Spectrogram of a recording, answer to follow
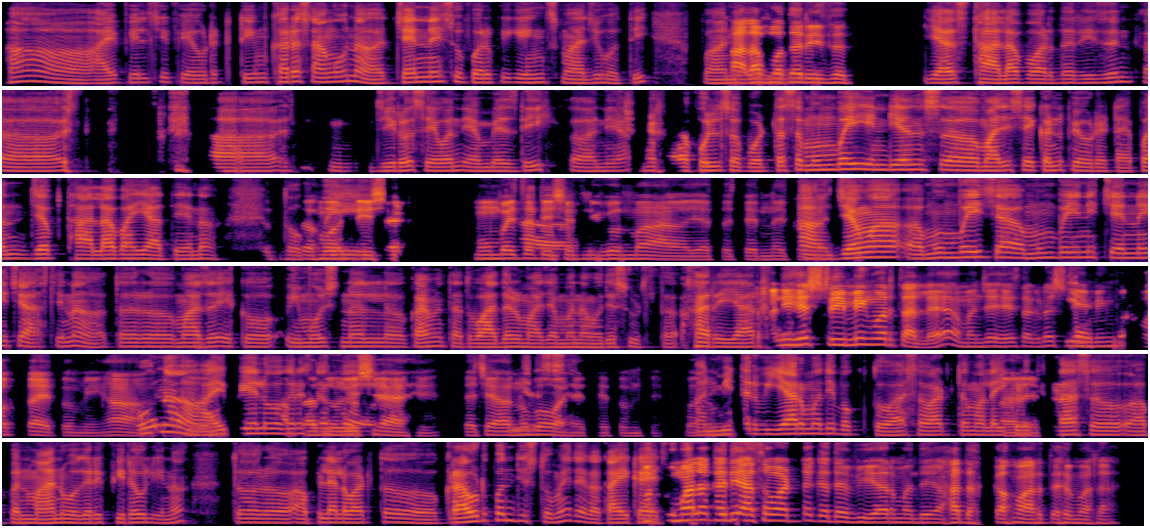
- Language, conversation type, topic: Marathi, podcast, स्ट्रीमिंग सेवांनी चित्रपट पाहण्याचा अनुभव कसा बदलला आहे, असे तुम्हाला वाटते?
- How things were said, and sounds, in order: in English: "फेवरेट टीम"; laughing while speaking: "थाला फोर द रिझन"; in English: "थाला फोर द रिझन"; in English: "येस, थाला फोर द रिझन"; chuckle; chuckle; in Hindi: "जब थला भाई आते ना, तो कोई"; laughing while speaking: "तर तिथं मग"; other background noise; tapping; laughing while speaking: "अरे यार"; laughing while speaking: "हा धक्का मारतोय मला?"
